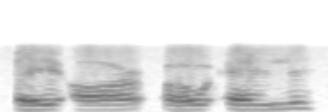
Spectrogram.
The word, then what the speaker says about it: Aronson: My last name is spelled Aronson.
